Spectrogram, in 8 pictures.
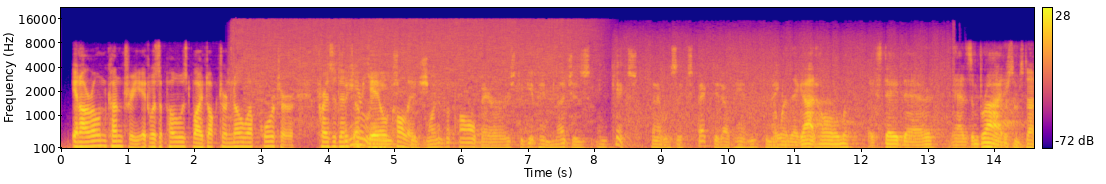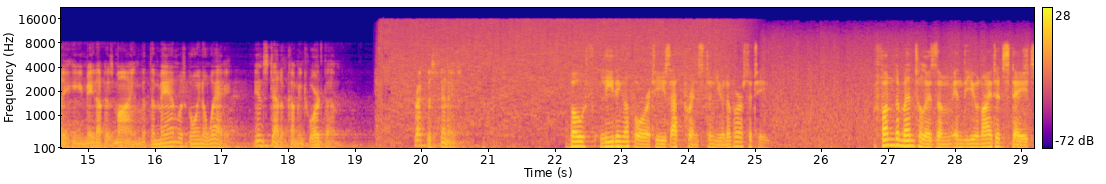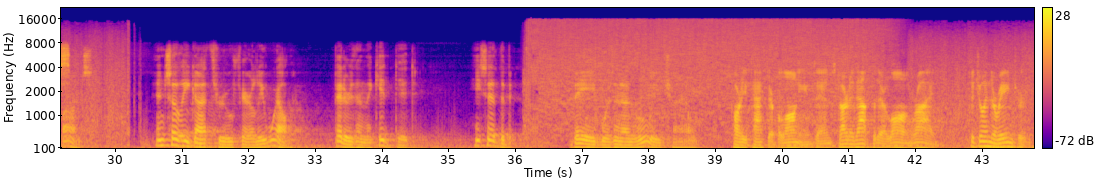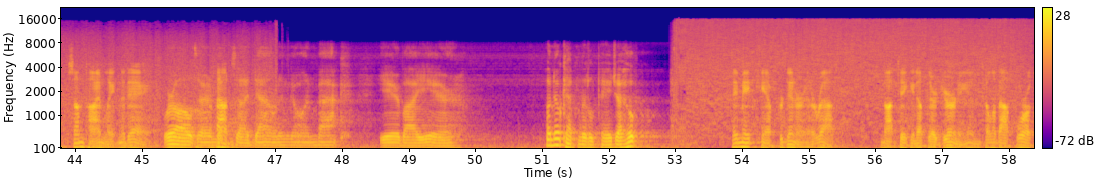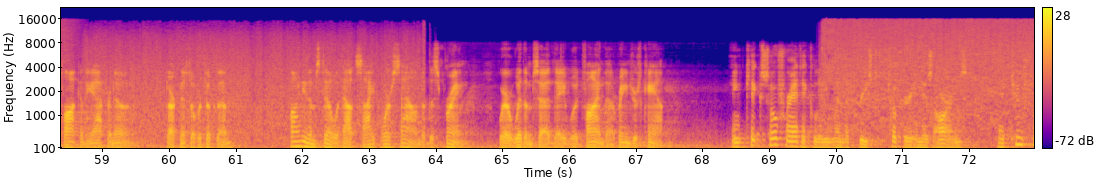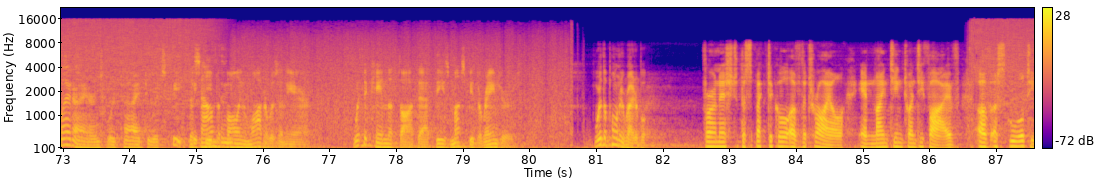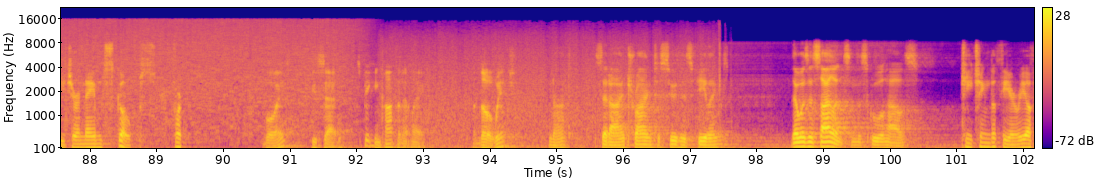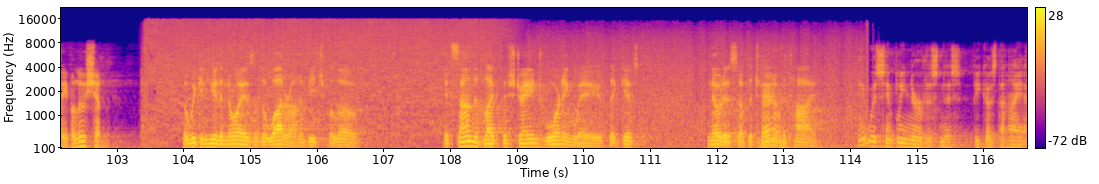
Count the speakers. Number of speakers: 4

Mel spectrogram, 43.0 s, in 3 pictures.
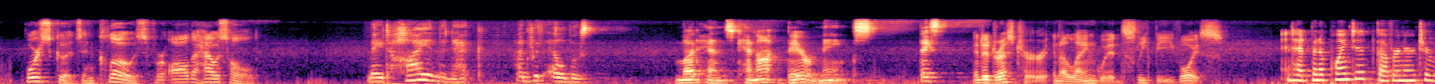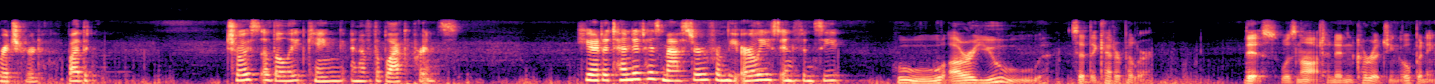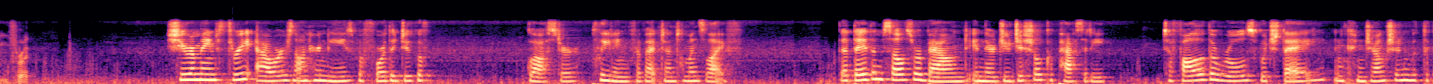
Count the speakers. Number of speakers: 5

